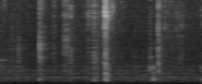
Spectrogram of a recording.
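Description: A few faint, light clicks and taps, about four, the loudest about halfway through, from hands handling a raw duck and a sharp knife at the wing.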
